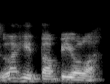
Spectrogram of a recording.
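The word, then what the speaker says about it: LähiTapiola: saw a case study lahitapiola that's a name of a finnish company you can try to pronounce it there in in your homes but it's la tabiola and that office was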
